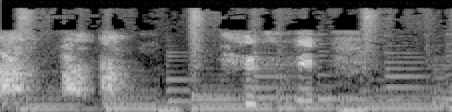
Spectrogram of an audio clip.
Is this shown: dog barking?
yes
